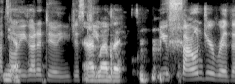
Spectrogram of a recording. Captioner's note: laughs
